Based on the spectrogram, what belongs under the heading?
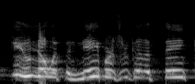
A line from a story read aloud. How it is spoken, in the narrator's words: she screamed out at him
